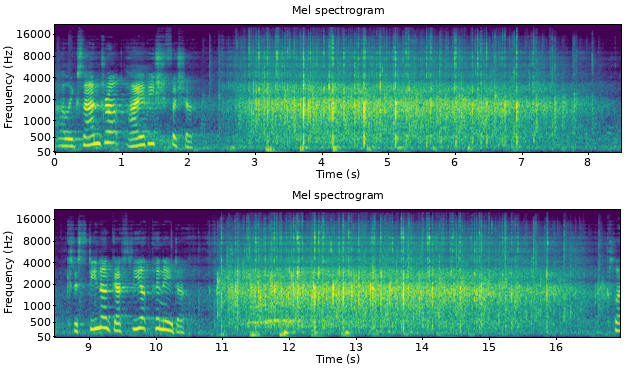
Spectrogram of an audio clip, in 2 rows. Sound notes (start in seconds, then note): 2.4 audience applauding; 10.8 audience applauding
